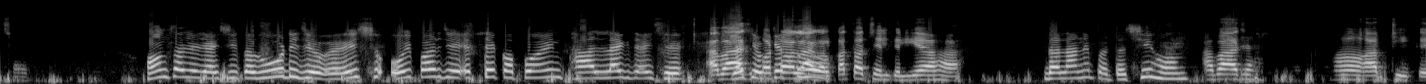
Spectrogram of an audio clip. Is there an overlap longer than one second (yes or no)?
no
